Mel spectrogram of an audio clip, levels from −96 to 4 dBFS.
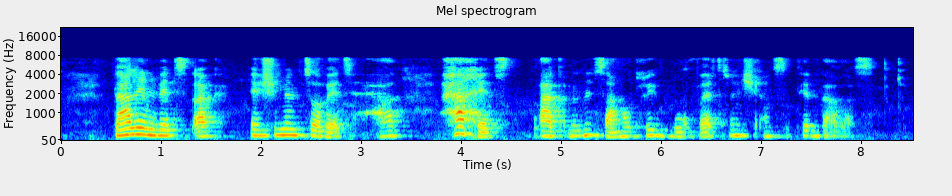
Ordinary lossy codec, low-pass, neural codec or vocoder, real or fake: AAC, 64 kbps; 7.2 kHz; codec, 16 kHz, 2 kbps, FunCodec, trained on Chinese and English, 25 frames a second; fake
